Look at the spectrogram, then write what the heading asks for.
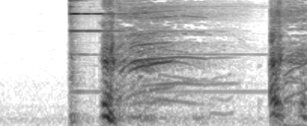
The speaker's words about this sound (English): That wasn't my bell! I'm going to start getting a horn instead. So we can tell the difference.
